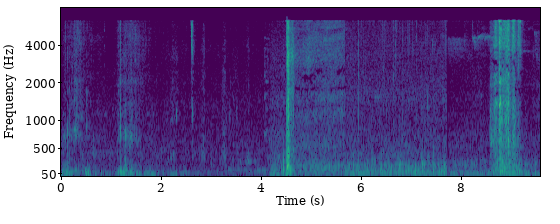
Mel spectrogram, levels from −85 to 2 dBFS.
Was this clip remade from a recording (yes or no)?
yes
